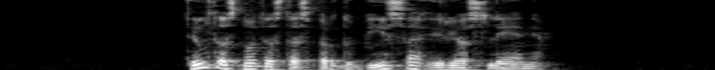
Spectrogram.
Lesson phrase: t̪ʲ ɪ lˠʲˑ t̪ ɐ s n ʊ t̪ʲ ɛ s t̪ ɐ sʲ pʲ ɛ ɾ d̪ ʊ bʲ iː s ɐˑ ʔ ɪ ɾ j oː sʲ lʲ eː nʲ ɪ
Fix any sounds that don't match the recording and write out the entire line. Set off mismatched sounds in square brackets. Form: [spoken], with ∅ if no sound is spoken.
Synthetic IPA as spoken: t̪ʲ ɪ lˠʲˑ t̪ ɐ s n ʊ t̪ʲ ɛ s t̪ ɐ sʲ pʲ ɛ ɾ d̪ ʊ bʲ iː s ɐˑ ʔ ɪ ɾ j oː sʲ lʲ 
